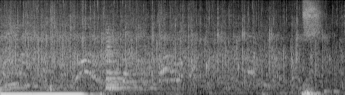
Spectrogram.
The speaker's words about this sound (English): Oh, those who are clapping.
